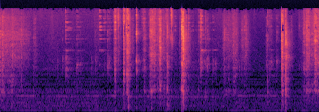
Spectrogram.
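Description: Rolling pizza cutter slicing through a thin, baked frozen-pizza crust on a wooden pizza peel: quiet, with scattered sharp clicks from about two seconds in.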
